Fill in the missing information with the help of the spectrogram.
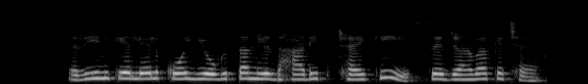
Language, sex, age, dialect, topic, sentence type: Maithili, female, 25-30, Bajjika, banking, question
